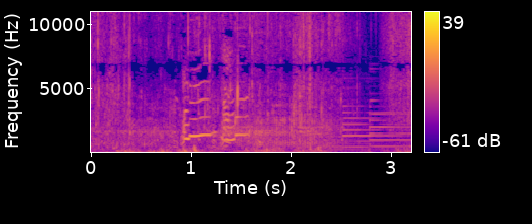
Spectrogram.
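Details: On 6 March, a mallard gives a couple of short, nasal duck calls in the first half, over low rumbling background noise and a steady tonal hum near the end.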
